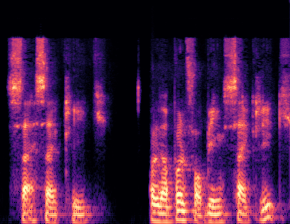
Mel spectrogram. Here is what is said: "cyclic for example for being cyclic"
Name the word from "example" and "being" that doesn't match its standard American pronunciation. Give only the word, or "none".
example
